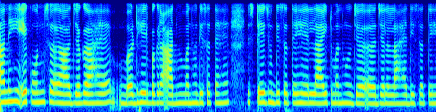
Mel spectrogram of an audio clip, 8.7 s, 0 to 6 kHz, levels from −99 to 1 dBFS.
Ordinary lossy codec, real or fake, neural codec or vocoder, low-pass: none; real; none; 5.4 kHz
